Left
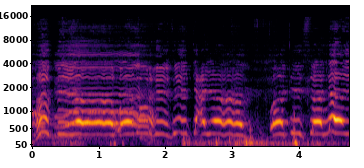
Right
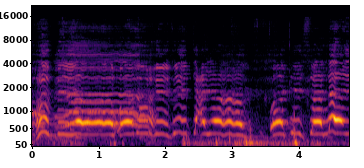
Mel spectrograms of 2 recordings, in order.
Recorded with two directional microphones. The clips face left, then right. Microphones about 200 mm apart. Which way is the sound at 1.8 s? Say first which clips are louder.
Left 1 dB; 5° right (ahead or behind).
